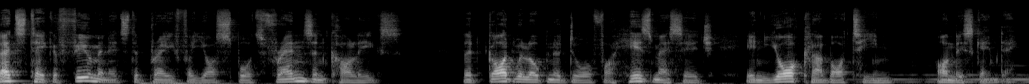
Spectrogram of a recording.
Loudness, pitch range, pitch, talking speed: -30 LUFS, 95-115 Hz, 105 Hz, 180 wpm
